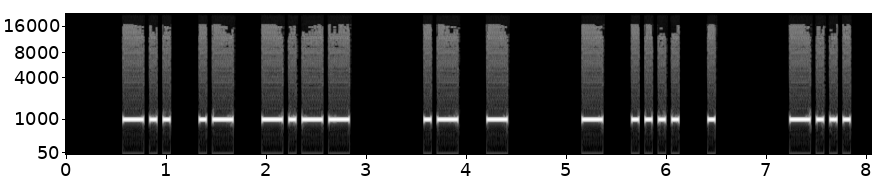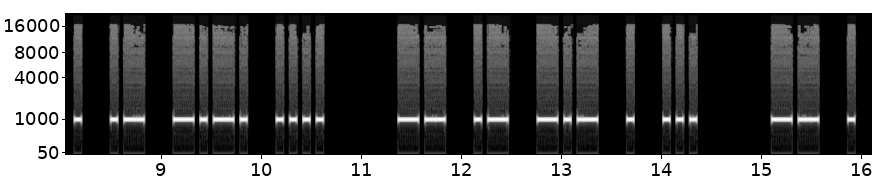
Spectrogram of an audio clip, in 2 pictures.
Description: Morse code, heard as a keyed tone, about 18 wpm, spaced as for 15 wpm, 1000 Hz. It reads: DAY AT THE BEACH MAKES ME
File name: qotdfiles / 15wpm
